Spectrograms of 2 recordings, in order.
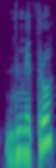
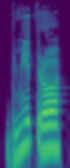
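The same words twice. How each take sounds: First: Said in the usual way. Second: Louder call of the name. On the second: Acted. Матвей зовёт Дмитро отойти от двери, громко. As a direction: call him to step aside. Matvey calls Dmitro aside.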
